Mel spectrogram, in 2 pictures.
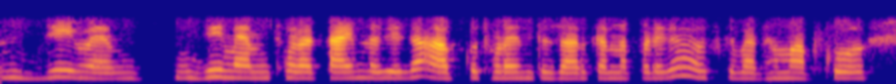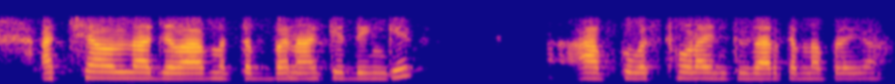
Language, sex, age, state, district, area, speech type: Urdu, female, 18-30, Uttar Pradesh, Balrampur, rural, conversation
